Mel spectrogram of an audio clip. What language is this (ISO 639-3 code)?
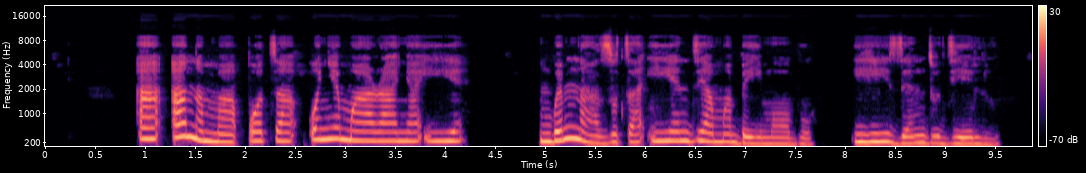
ibo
